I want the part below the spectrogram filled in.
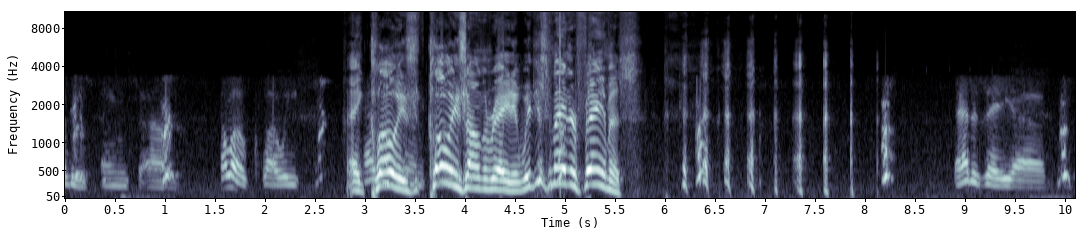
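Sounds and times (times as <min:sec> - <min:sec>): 
speech: 0:00.0 - 0:07.4, 0:09.0 - 0:10.1
laughter: 0:06.0 - 0:08.3
female labradoodle yipping: 0:08.2 - 0:08.4, 0:09.9 - 0:10.1.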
